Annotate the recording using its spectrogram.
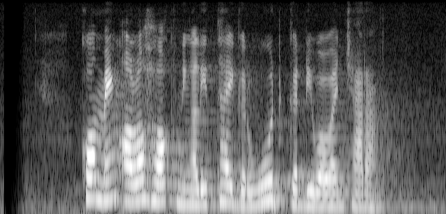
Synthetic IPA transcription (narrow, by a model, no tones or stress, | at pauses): kɔmɛŋɔlɔɦɔk̚niŋəlit̪aiɡərwudkərdiwawaɲt͡ʃaɾa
